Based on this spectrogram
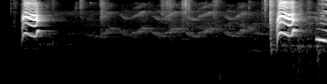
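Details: White-cheeked laughingthrush in a cage, singing to provoke a rival: a sharp upslurred whistle, faint distant whistling in between, then another loud rising whistle and the start of a third.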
